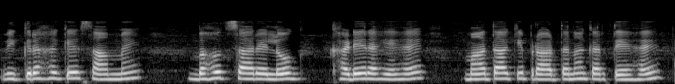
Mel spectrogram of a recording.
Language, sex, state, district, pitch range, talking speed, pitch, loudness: Hindi, female, Telangana, Hyderabad, 245-270 Hz, 125 wpm, 255 Hz, -14 LUFS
